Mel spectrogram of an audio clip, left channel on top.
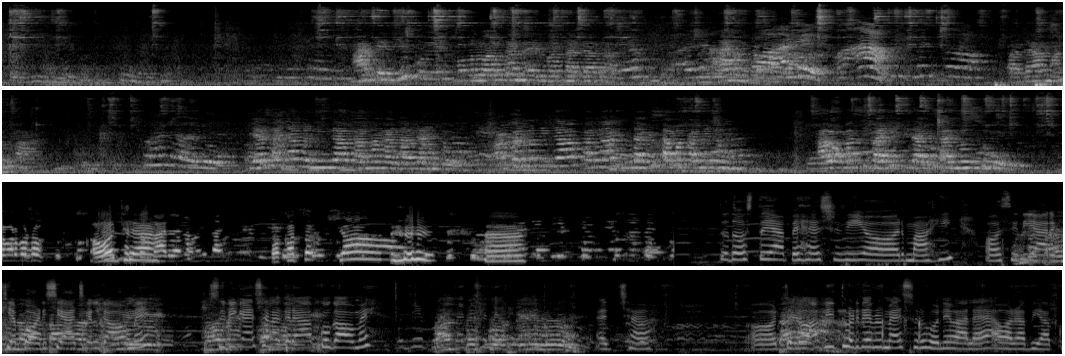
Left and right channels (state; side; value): different; both; correlation 0.00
